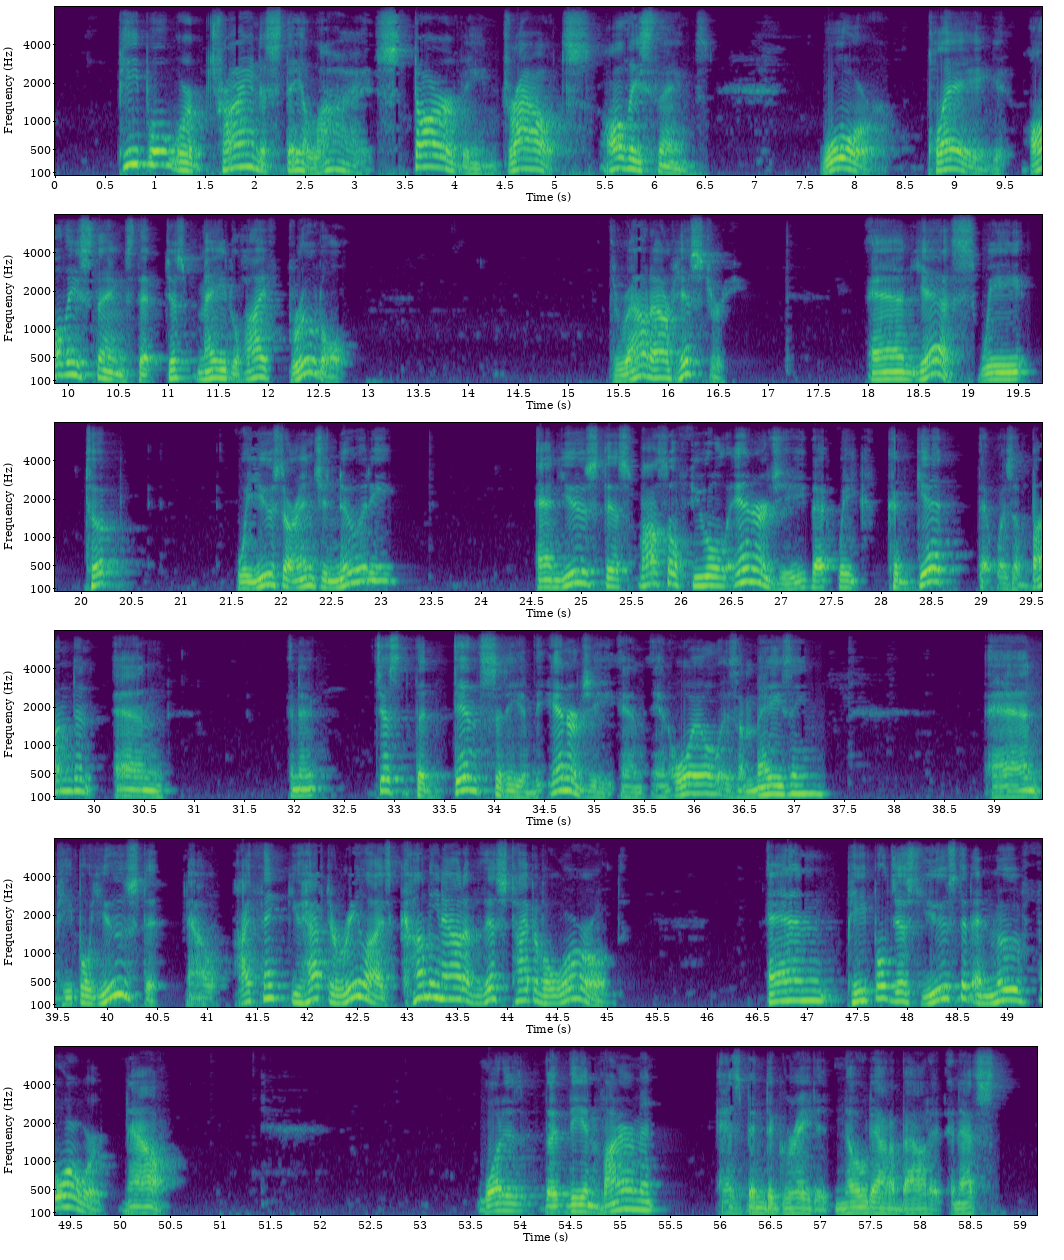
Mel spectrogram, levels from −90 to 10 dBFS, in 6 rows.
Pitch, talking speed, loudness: 145 Hz, 100 wpm, -14 LUFS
